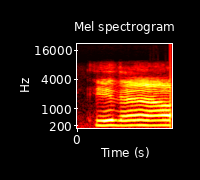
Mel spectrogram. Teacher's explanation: दाल के आगे अलिफ है, 1 सेकंड की मद होगी।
